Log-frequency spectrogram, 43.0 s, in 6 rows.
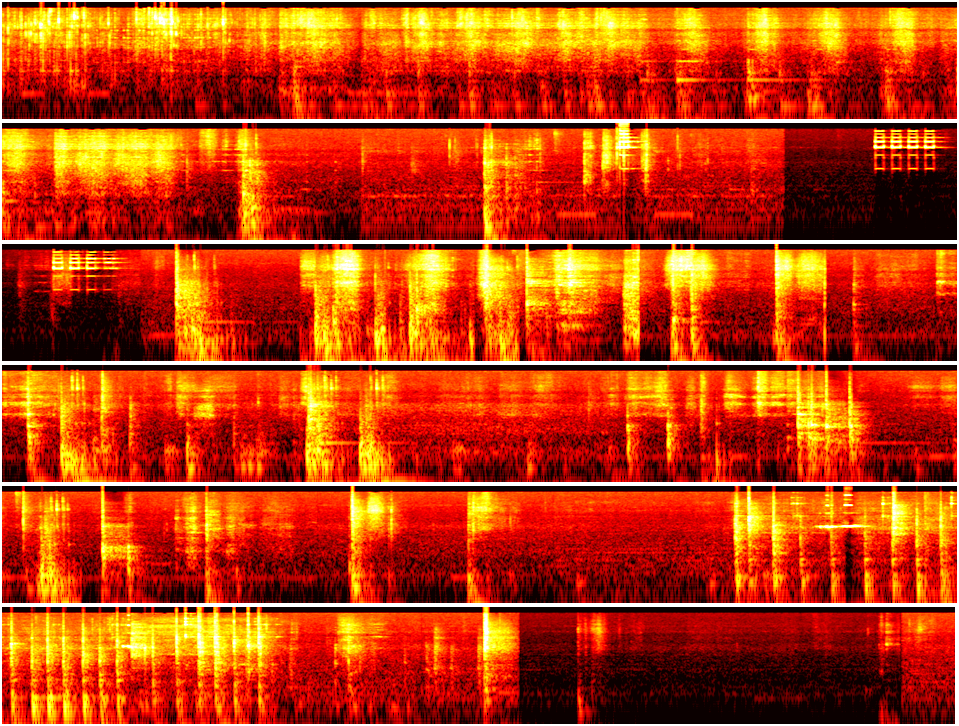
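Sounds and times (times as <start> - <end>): hands squeezing dough in glass bowl: 0.0 - 4.8
patting dough on metal tray: 1.8 - 9.3
short high beeps: 11.8 - 12.0, 13.7 - 15.2.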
